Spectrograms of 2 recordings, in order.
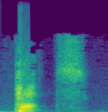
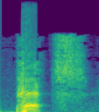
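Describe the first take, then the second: First: High, sharp indignant pets. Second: Pets hissed unvoiced and high. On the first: Acted. Angry customer reading rate. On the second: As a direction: spit out Pets in a fierce hiss. Pacing, spelling the word.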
